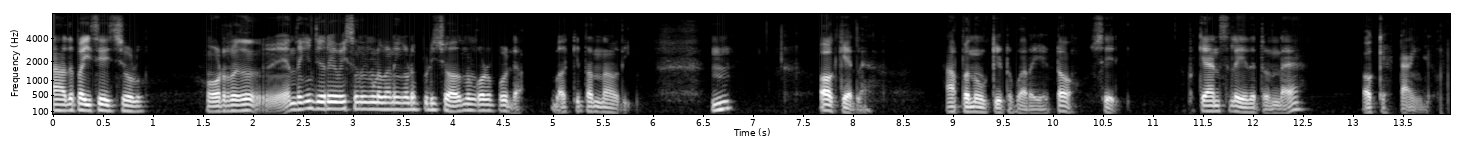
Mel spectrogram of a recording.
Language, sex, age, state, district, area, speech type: Malayalam, male, 45-60, Kerala, Wayanad, rural, spontaneous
